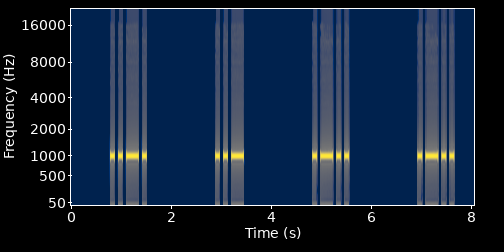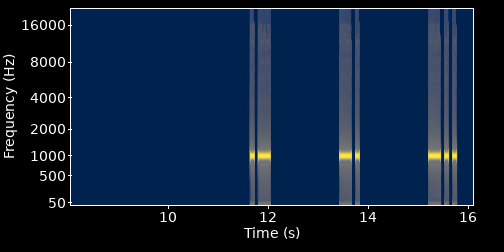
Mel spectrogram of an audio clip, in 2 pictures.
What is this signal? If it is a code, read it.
Morse code, heard as a keyed tone, about 15 wpm, spaced as for 5 wpm, 1000 Hz. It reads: FULL AND
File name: qotdfiles / 5wpm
